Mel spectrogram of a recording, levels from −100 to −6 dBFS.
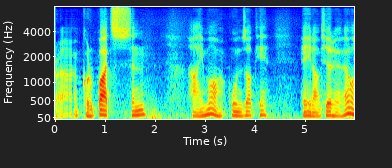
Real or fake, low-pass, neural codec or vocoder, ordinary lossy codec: fake; none; codec, 16 kHz, 0.3 kbps, FocalCodec; none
